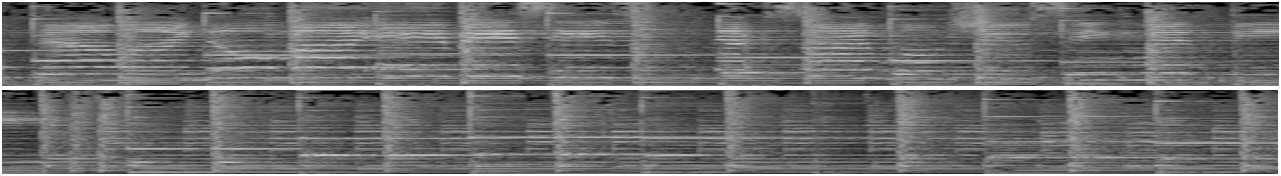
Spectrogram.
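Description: Instrumental children's song music: a melody of short notes over a bass line, with a steady beat.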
